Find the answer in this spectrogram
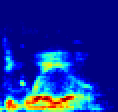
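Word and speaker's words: Degüello: you off of digwell notice how i pronounce the double l as a y de guayo what does the gueo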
